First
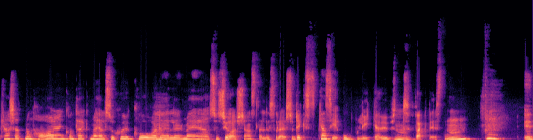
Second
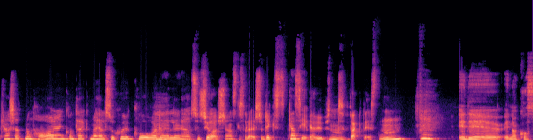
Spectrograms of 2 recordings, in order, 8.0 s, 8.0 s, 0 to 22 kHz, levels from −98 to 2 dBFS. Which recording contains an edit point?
second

